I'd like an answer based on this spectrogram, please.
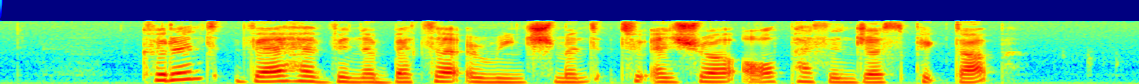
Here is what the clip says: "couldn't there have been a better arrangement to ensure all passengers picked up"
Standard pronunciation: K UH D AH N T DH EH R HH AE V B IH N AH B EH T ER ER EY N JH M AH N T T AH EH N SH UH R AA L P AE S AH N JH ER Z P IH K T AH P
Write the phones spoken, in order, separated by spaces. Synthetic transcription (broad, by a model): K UH D AH N T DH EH HH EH V B IH N AH B EH T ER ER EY N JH M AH N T T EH N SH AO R AA L P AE S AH N JH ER S P IH K T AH P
